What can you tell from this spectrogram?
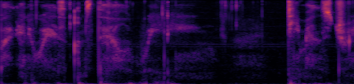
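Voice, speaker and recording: A woman whispering very slowly amid noticeable background noise. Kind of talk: casual ASMR chat to camera, story time. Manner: whispered, soft-spoken.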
